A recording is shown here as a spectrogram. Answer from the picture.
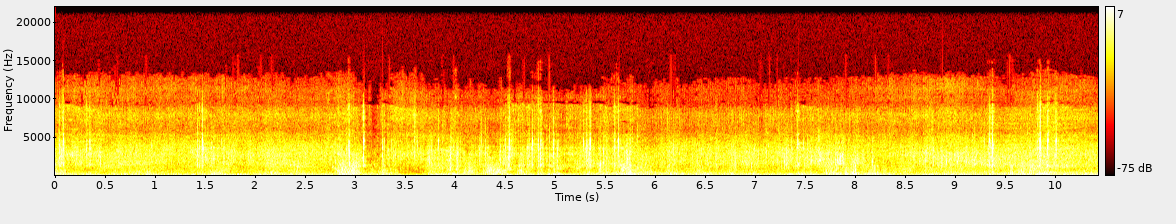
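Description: Wind buffeting a camera microphone as a mountain bike rolls fast down a dirt singletrack, with a steady low rumble of tyres on the dirt and scattered clicks and rattles from the bike and loose stones.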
